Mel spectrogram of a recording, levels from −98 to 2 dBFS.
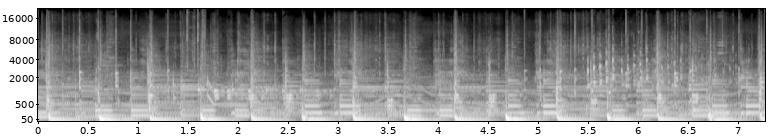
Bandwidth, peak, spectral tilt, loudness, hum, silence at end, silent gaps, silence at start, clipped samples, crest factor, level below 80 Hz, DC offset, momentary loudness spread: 13 kHz; 0 dBFS; -6.5 dB/octave; -14 LUFS; none; 0 s; none; 0 s; under 0.1%; 12 dB; -16 dBFS; under 0.1%; 3 LU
